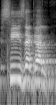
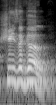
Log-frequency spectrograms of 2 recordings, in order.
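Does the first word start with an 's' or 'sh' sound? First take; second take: s; sh. First: The first word starts with an 's' sound. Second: The first word starts with an 'sh' sound. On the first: The speaker calls it wrong. "कब से होने लग गया सी is a girl" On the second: The speaker calls it right. "That's why we should say शी is a girl"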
